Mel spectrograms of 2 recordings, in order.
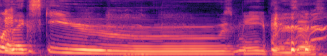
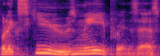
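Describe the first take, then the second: First: The words are stretched out and drawn long. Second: The words are said at a normal length. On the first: This is the exaggerated meme version. The speaker calls it wrong. "He wouldn't say it like that" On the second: This is how the character actually said it. The speaker calls it right. "He goes"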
